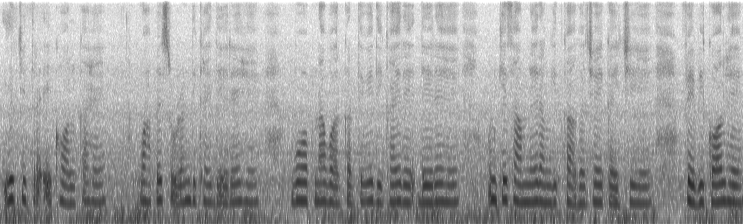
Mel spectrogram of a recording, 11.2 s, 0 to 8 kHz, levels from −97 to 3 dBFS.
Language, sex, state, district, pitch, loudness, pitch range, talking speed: Hindi, female, Uttar Pradesh, Jyotiba Phule Nagar, 195 Hz, -24 LUFS, 190-205 Hz, 170 wpm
